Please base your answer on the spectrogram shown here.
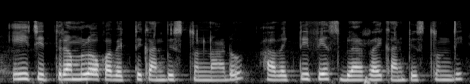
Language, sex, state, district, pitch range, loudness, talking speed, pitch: Telugu, female, Telangana, Mahabubabad, 205-245 Hz, -16 LUFS, 125 wpm, 220 Hz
